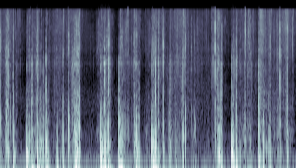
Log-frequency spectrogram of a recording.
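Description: Long acrylic nails rapidly tap and scratch a white polyethylene packing foam sheet lying on a table. The result is a dense run of dry, crinkly scratching and tapping bursts with a heavy low-end thump and no ring after each one.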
